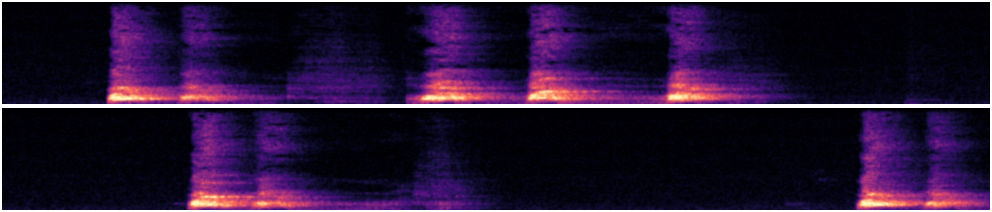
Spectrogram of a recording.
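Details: Junebug, a pet dog, barking at noise from kids playing outside: a loud single bark, then a quick run of three, another single and a last bark, with silent gaps between.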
